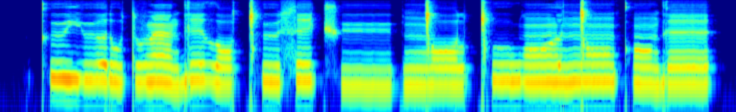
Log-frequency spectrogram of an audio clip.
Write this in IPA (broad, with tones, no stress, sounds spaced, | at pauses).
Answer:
kʰ ʉ˦ j ʉ˧ ə̯ ɾ u˨ t v æ̃˦˨ ɡ e˦ ð ɔ˨ ǀʰ ʉ˧ s e˦ t͡ʃʰ yː˨ | ŋ͡ǀ ɔː˨ l ǀʰ u˦ w ɔ̃ː˦ ə̯ ŋ͡ǀ ɔ̃ː˦ kʰ ɔ̃˧ ɡ ɛ˧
